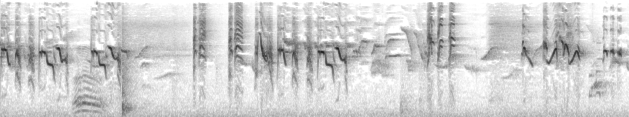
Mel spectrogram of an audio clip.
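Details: Oriental magpie-robin in 'nembak' song, meant to stir quiet magpie-robins to sing: rapid zigzag whistled phrases, a lower rasping downslurred series, then bursts of sharp clicks and more looping whistles after a short pause.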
